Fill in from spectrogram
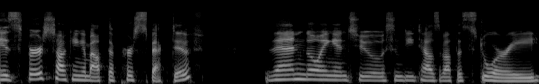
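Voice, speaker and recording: Against a quiet background, a woman with a slight Philadelphia accent speaks at a moderate pace in a medium pitch with ordinary pitch variation and a dry, close sound with no echo. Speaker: podcast host. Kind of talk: casual chat.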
